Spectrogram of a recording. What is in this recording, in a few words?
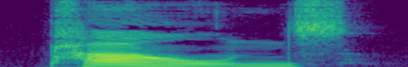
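"pounds", English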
